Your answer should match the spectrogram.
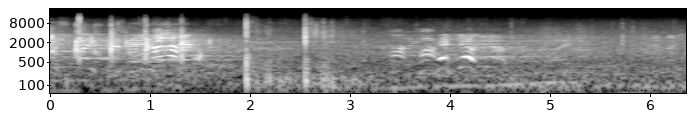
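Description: Players shouting to each other across an outdoor football pitch, with a few sharp thuds of the football being kicked, the clearest about two and two and a half seconds in.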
